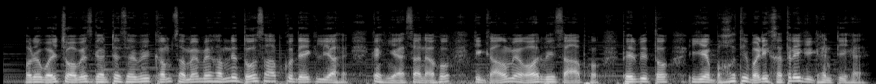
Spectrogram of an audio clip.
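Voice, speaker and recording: A man's voice: medium pitch, normal speed, mellow, natural voice. A man playing an earnest, alarmed ordinary villager in a cartoon story. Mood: worried. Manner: earnest, worried. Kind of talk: animated Hindi cartoon story.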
